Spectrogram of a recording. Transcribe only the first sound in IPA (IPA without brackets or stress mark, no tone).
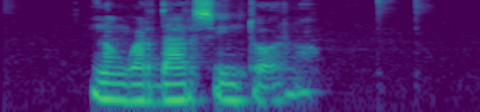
n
